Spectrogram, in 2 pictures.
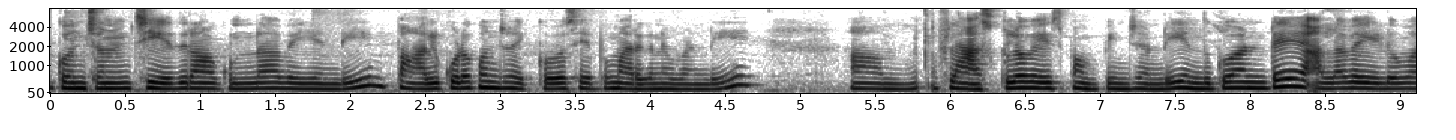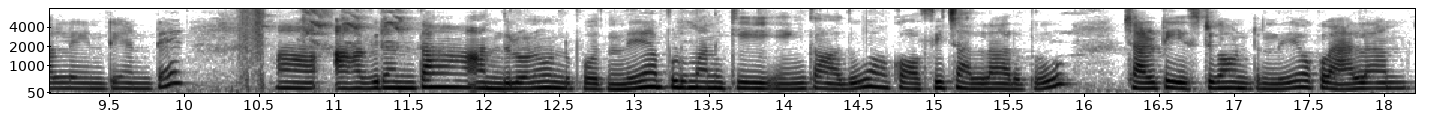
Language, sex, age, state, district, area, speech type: Telugu, female, 18-30, Andhra Pradesh, Konaseema, urban, spontaneous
